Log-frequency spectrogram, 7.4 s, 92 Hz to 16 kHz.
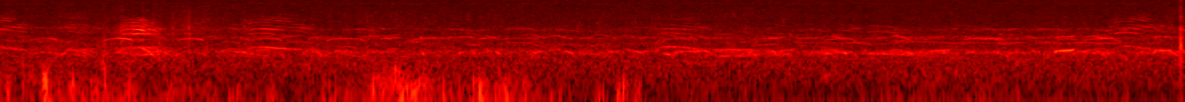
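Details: Black-tailed gulls, more than a hundred, at a port in Hokkaido, Japan, August 2010: a more distant, softer wash of overlapping mewing cries with a few clearer nasal calls, over steady low rumble and knocks.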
